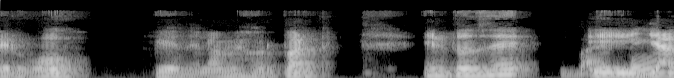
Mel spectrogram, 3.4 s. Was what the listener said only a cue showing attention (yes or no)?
yes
